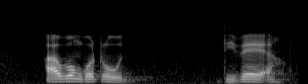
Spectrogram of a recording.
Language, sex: Venda, male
